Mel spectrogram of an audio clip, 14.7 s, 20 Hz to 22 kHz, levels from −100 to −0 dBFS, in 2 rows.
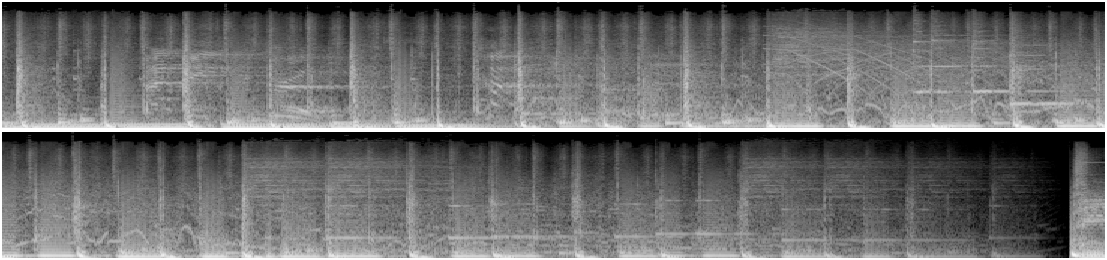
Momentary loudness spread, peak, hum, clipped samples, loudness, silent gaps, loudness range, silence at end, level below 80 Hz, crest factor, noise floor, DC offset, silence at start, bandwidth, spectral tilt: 9 LU; -2 dBFS; none; under 0.1%; -19 LUFS; none; 7 LU; 0 s; -20 dBFS; 16 dB; -49 dBFS; under 0.1%; 0 s; 13.5 kHz; -6.5 dB/octave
